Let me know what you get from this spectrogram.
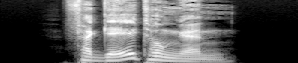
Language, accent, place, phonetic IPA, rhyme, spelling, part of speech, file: German, Germany, Berlin, [fɛɐ̯ˈɡɛltʊŋən], -ɛltʊŋən, Vergeltungen, noun, De-Vergeltungen.ogg
- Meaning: plural of Vergeltung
